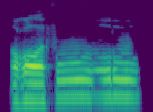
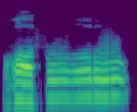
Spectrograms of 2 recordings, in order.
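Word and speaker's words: غفور: Nah, bagaimana membaca ghafuru? Nah, ini anak pribadi itu sedikit ditarik. Ya, sedikit tarik supaya apa? Supaya pengucapan huruf tersebut itu sempurna. Ya, kalau kita mengucapkan contohnya ghafuru, ghafuru. Nah, ini tidak ditarik bibirnya, maka ana tidak mengambil pendapat yang itu.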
